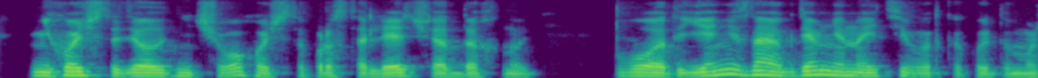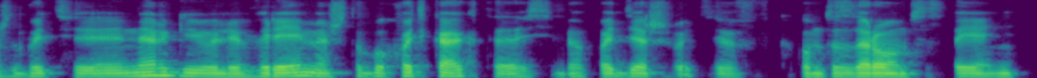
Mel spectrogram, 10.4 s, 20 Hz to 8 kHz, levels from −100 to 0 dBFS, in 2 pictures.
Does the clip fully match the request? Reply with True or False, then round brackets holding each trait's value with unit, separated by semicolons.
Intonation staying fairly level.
True (2.2 semitones)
